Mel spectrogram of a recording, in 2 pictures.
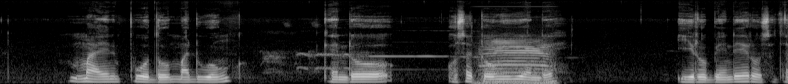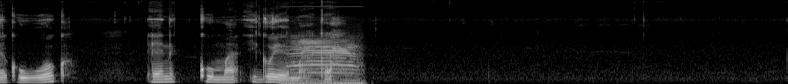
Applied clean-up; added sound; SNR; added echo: none; Livestock, farm animals, working animals; 10 dB; none.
